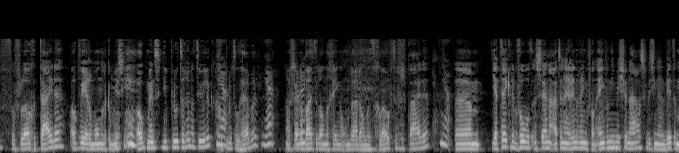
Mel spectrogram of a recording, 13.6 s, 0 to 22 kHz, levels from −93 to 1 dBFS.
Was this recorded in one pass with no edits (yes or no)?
no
